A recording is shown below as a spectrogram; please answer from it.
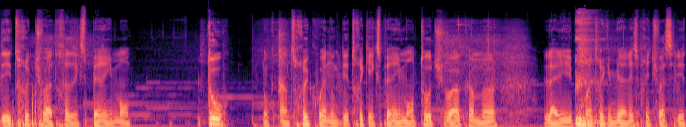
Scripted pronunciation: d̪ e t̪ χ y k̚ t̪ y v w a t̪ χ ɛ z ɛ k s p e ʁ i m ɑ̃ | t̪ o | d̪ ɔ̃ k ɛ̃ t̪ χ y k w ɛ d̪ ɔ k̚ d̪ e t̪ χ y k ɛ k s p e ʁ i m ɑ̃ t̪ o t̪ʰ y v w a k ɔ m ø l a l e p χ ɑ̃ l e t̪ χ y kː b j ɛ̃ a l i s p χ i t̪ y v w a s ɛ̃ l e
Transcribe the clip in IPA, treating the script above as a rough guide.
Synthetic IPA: d̪ e t̪ χ y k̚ t̪ y v w a t̪ χ ɛ z ɛ k s p e ʁ i m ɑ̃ | t̪ o | d̪ ɔ̃ k ɛ̃ t̪ χ y k w ɛ d̪ ɔ̃ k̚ d̪ e t̪ χ y k ɛ k s p e ʁ i m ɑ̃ t̪ o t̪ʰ y v w a k ɔ m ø l a l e p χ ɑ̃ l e t̪ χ y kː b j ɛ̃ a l ɛ s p χ i t̪ y v w a s ɛ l e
